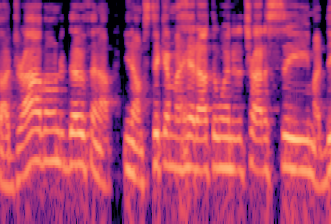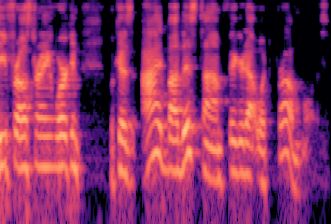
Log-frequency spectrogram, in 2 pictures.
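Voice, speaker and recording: Bright and sharp, a man's high voice comes through with an Alabama accent. He speaks at a fairly quick pace. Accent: Southern US (Alabama). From US South, rural Alabama (Thomasville). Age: 60s. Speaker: political candidate, lawyer. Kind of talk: interview. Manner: casual storytelling.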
